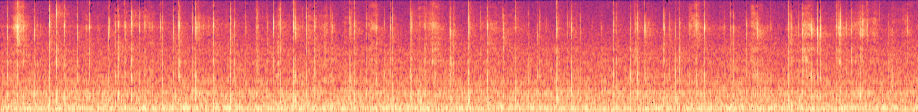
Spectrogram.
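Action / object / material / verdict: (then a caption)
scrape / small cardboard packaging box / cardboard / none. Long acrylic nails scratch and tap across the surface and edges of the back of a small, hollow, black printed cardboard packaging box. Quiet, dense clicks and scratchy crinkles come in quick, irregular succession over a steady low hum, each tap short and dry with bright, crisp edges.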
